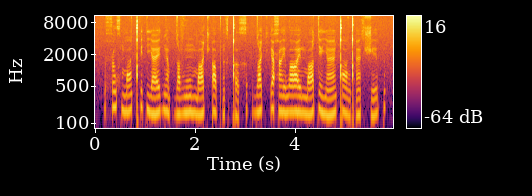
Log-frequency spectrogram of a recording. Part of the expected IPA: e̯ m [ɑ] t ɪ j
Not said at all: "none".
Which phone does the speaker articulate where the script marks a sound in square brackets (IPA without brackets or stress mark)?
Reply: ɑ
